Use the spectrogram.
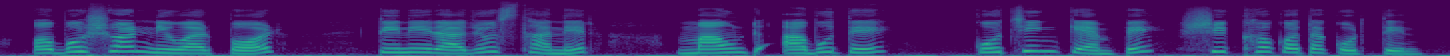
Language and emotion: Bengali, neutral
